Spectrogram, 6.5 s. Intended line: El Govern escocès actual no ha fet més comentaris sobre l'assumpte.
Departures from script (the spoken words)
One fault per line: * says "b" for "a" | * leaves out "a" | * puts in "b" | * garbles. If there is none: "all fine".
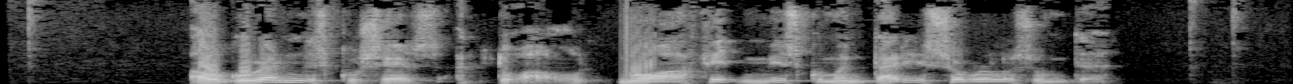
all fine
